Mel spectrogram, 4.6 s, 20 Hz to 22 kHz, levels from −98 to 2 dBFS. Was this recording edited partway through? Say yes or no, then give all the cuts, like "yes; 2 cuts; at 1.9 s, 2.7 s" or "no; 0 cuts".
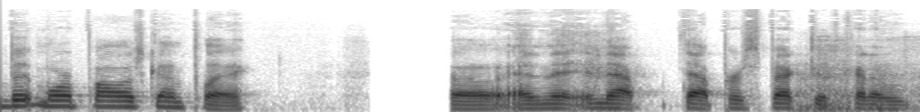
no; 0 cuts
